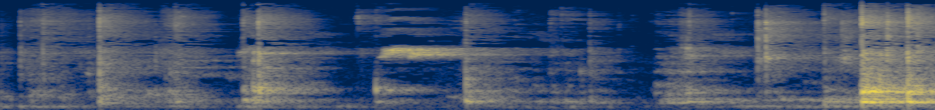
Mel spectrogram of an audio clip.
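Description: Clear plastic jar with a red screw cap being handled and unscrewed: a run of small clicks and taps with a couple of short high squeaks about two seconds in, then a louder clatter near the end as the jar is set down on the tile floor.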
